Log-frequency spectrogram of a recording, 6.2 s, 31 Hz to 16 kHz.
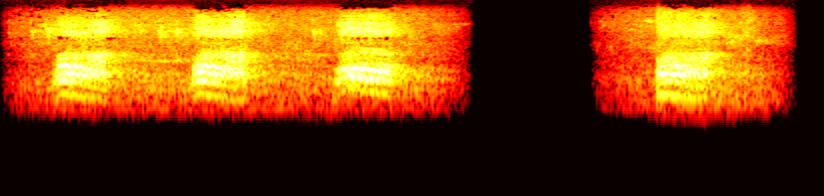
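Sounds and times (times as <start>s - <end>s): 
bird giving harsh nasal caws: 0.4s - 3.4s, 4.9s - 5.6s.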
